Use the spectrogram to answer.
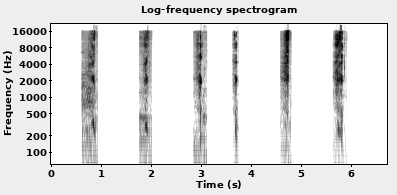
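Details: Short, sharp hiccups, about seven in under seven seconds with silence between, from a person with persistent, violent hiccup bouts lasting hours at a time over November 1–20, 2019.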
